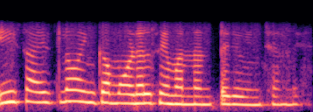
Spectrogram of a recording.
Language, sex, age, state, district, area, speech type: Telugu, female, 18-30, Telangana, Narayanpet, rural, conversation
